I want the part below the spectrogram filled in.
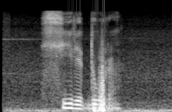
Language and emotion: Russian, angry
